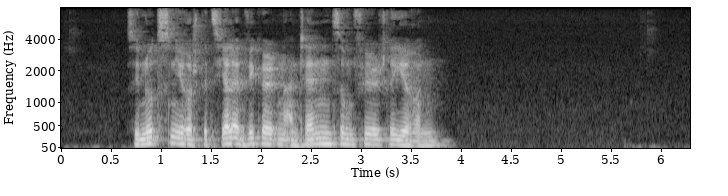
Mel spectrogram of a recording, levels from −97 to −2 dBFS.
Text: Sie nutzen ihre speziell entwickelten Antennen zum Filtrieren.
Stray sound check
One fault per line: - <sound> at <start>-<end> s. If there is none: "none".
none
